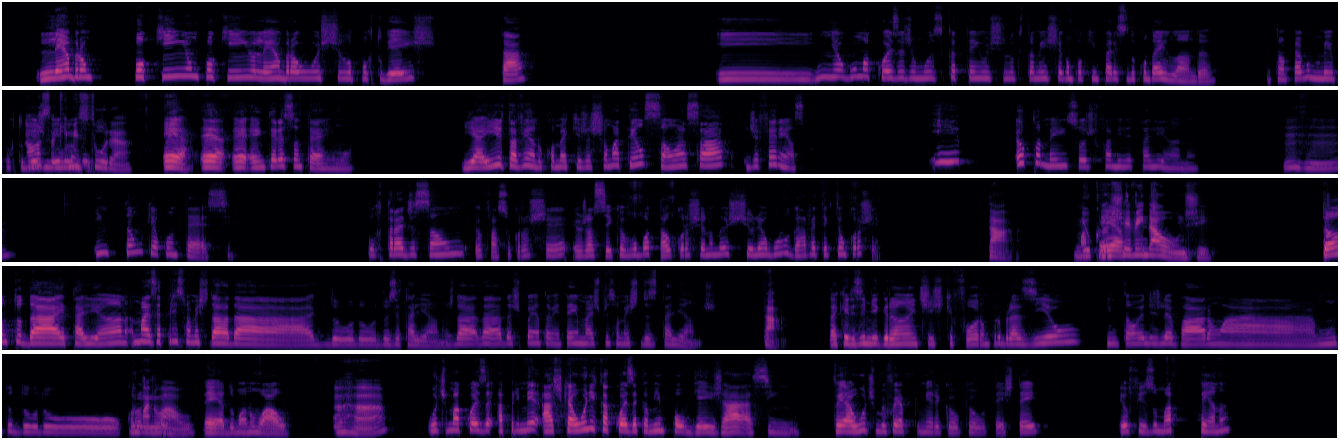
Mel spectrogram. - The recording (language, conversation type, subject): Portuguese, advice, Como posso descobrir um estilo pessoal autêntico que seja realmente meu?
- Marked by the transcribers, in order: other background noise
